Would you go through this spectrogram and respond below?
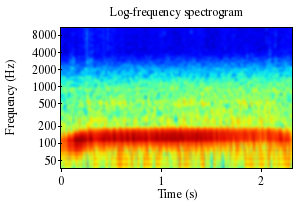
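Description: A 1998 Mercedes C43 AMG V8 gives a deep, steady engine hum with a brief blip of throttle, close and fairly loud with no speech.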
